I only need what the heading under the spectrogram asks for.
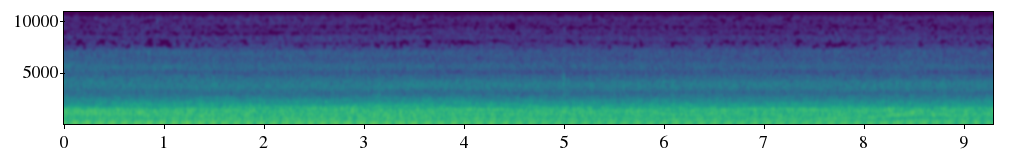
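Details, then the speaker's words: Free 21-inch MTD Select Series self-propelled push mower, small single-cylinder engine, first start after diagnosing cord snapping back (suspected sheared flywheel key); runs at an even, steady drone with no misses or knocks, running healthy on leftover fuel. "oh yeah [Music] good job you sound pretty darn good"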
